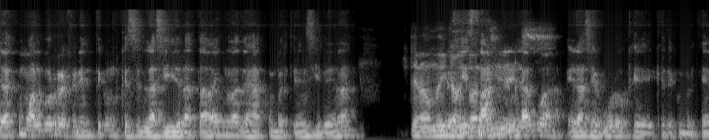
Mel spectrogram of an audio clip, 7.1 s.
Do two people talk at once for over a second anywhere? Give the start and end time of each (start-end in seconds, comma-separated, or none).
4.4-5.6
